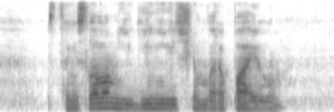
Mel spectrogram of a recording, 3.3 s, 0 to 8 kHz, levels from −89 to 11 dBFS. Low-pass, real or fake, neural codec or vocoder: 7.2 kHz; fake; codec, 16 kHz, 4.8 kbps, FACodec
